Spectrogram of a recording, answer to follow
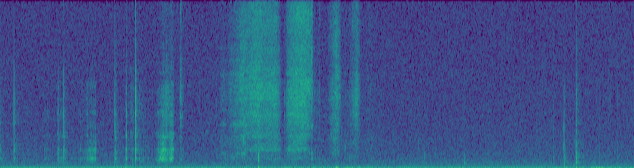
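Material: Metal.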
